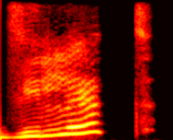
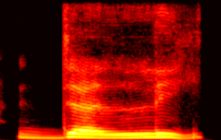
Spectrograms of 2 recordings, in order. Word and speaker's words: delete: Et mot ça, ou tap di delete? No. Piga ou jam di delete encore. Mais li prononce delete.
